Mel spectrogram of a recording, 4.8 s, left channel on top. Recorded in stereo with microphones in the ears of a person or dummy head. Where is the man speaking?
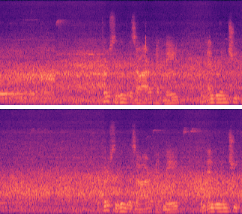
60° left (ahead or behind), 2.5 m.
